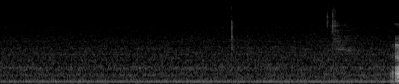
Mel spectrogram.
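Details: Alphacool Eisbaer Pro Aurora AIO test on a server: steady low hum with an even airy rush that never changes pitch; loud, noisy fans, to be swapped out.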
